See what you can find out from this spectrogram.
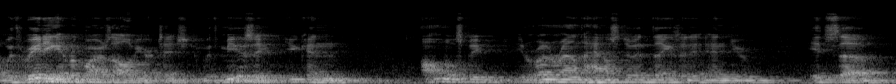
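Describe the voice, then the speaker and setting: A man hosting a live radio show, asking questions in a relaxed, conversational way. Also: low voice, a little hiss or hum. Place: stage before a live audience. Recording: very echoey hall, distant mic, faint ambience.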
